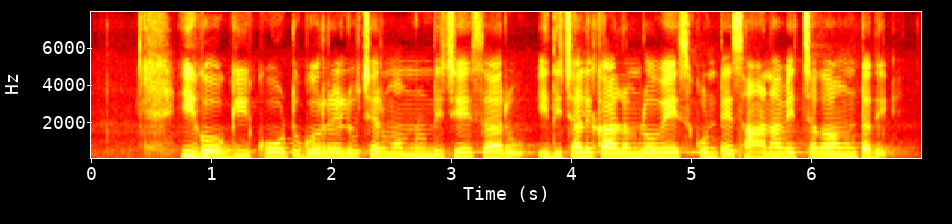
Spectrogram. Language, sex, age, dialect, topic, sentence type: Telugu, female, 31-35, Telangana, agriculture, statement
